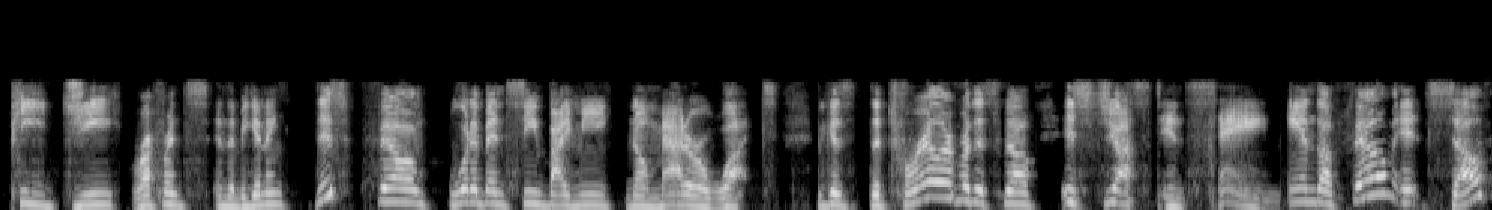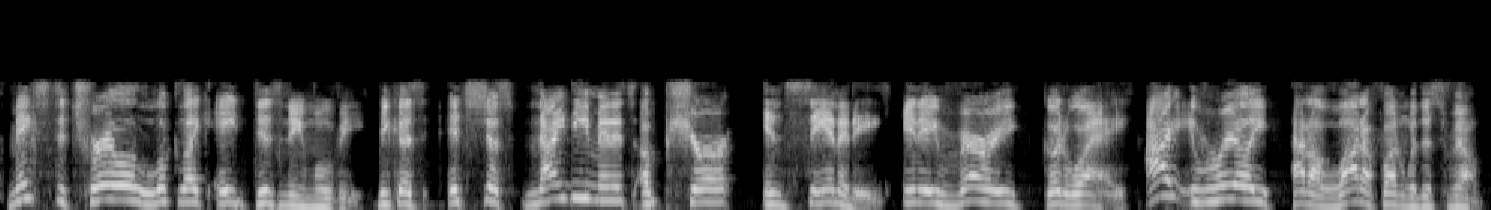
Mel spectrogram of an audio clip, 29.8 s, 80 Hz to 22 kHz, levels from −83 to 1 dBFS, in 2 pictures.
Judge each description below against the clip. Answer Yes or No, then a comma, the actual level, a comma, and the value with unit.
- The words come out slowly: Yes, slow, 120 wpm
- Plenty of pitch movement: No, average, 4.6 semitones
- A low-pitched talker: No, medium, 180 Hz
